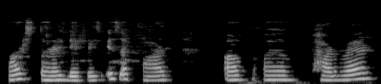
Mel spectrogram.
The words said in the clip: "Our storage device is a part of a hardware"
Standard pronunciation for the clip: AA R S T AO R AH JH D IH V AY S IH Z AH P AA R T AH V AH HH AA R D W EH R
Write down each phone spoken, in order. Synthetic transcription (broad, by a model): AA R S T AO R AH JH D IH F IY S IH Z AH P AA R T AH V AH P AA R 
